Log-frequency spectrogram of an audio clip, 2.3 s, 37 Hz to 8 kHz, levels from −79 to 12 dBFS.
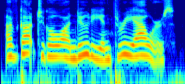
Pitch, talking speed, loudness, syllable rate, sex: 215 Hz, 235 wpm, -14 LUFS, 5.2 syllables/s, female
